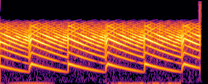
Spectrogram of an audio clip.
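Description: Police siren sound effect: a siren tone that sweeps sharply downward and jumps back up, nearly three times a second, then cuts off suddenly at the end.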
